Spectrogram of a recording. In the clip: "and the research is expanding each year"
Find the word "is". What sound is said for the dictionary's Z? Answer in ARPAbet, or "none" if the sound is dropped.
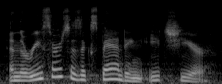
Z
